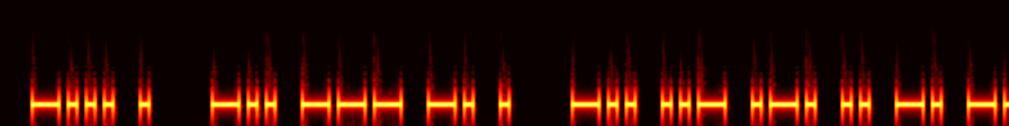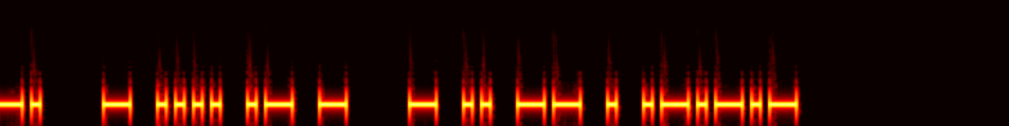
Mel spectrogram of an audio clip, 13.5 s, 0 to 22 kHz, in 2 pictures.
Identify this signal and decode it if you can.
Morse code, heard as a keyed tone, about 21 wpm, 700 Hz. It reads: BE DONE DURING THAT TIME.
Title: Sentences from Top 1000 Words - Review Part 2 - 20wpm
